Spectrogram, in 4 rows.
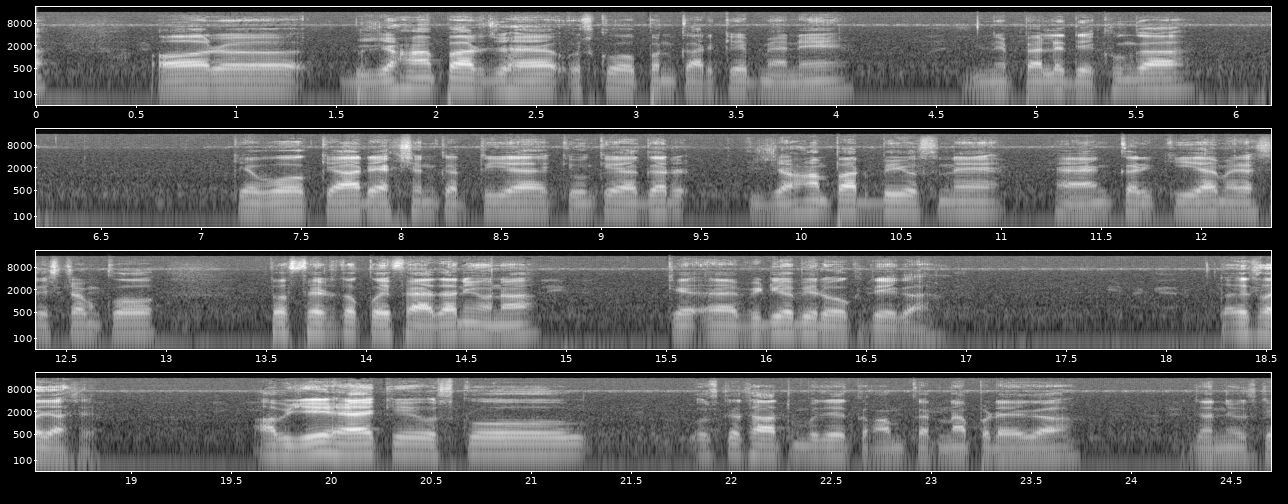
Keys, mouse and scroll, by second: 5.2 ctrl+z, 7.2-9.2 drag, 9.2 space, 11.2-12.3 drag, 12.3-15.1 typing, 12.5 click, 13.6 click, 14.7 click, 16.1-18.2 drag, 18.2 space, 18.4 click, 18.7 space, 19.4-20.8 drag, 20.8 space, 21.0 click, 21.2 space, 22.6-24.7 drag.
